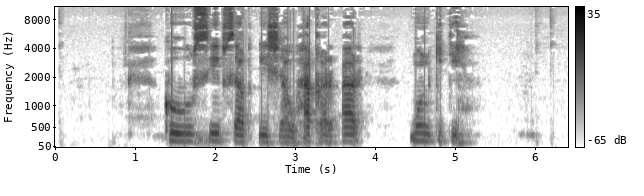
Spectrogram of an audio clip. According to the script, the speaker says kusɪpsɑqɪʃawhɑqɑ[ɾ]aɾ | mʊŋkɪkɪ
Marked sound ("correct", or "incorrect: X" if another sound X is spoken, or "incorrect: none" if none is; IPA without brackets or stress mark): correct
